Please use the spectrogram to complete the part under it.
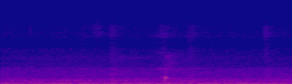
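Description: A train hauled by two locomotives at Warszawa Gdańska station, a steady, moderately distant rumble with no clear rhythm throughout.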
